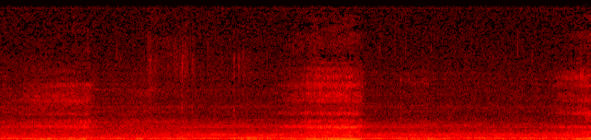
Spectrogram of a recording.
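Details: Adult male (a Marine) who fell asleep while playing a video game, snoring very loudly; low, rough breathing noises recur every few seconds over steady room hum.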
